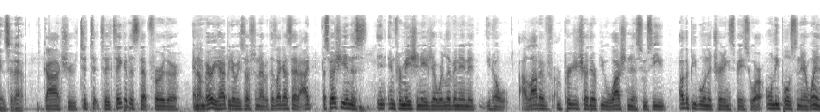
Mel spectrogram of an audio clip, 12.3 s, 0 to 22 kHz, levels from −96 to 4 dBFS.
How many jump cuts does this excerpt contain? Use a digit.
1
